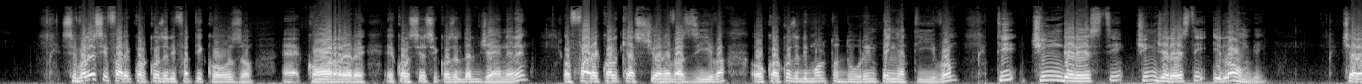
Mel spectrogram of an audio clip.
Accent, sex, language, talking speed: native, male, Italian, 130 wpm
